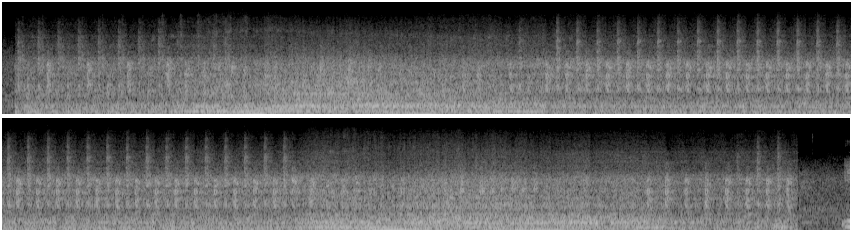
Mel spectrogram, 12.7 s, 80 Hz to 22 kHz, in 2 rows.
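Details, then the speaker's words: 5.7L Gen3 Hemi V8 from a 2007 Dodge Ram 2500 running before removal: steady hard knocking about three per second over a rough idle; suspected rod knock, possibly other issues, full teardown planned. "so, uh, definitely sounds like rod knock. Could be some other issues, some other things going on."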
